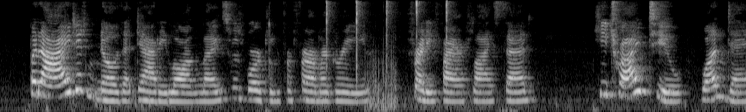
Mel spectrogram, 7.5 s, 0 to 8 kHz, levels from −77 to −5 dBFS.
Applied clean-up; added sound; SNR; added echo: none; Fire; 14 dB; none.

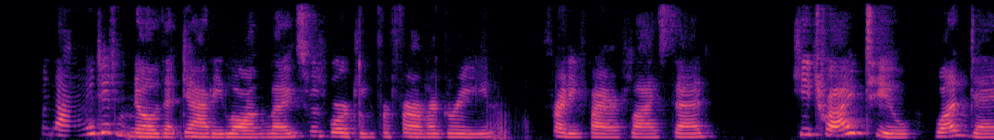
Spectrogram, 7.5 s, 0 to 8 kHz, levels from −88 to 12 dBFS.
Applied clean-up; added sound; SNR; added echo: neural mask model DeepFilterNet 3.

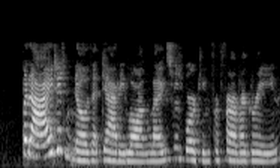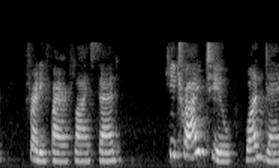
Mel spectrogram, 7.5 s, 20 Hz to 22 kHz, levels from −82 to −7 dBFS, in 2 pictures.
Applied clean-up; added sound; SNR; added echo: none; none; none; none.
